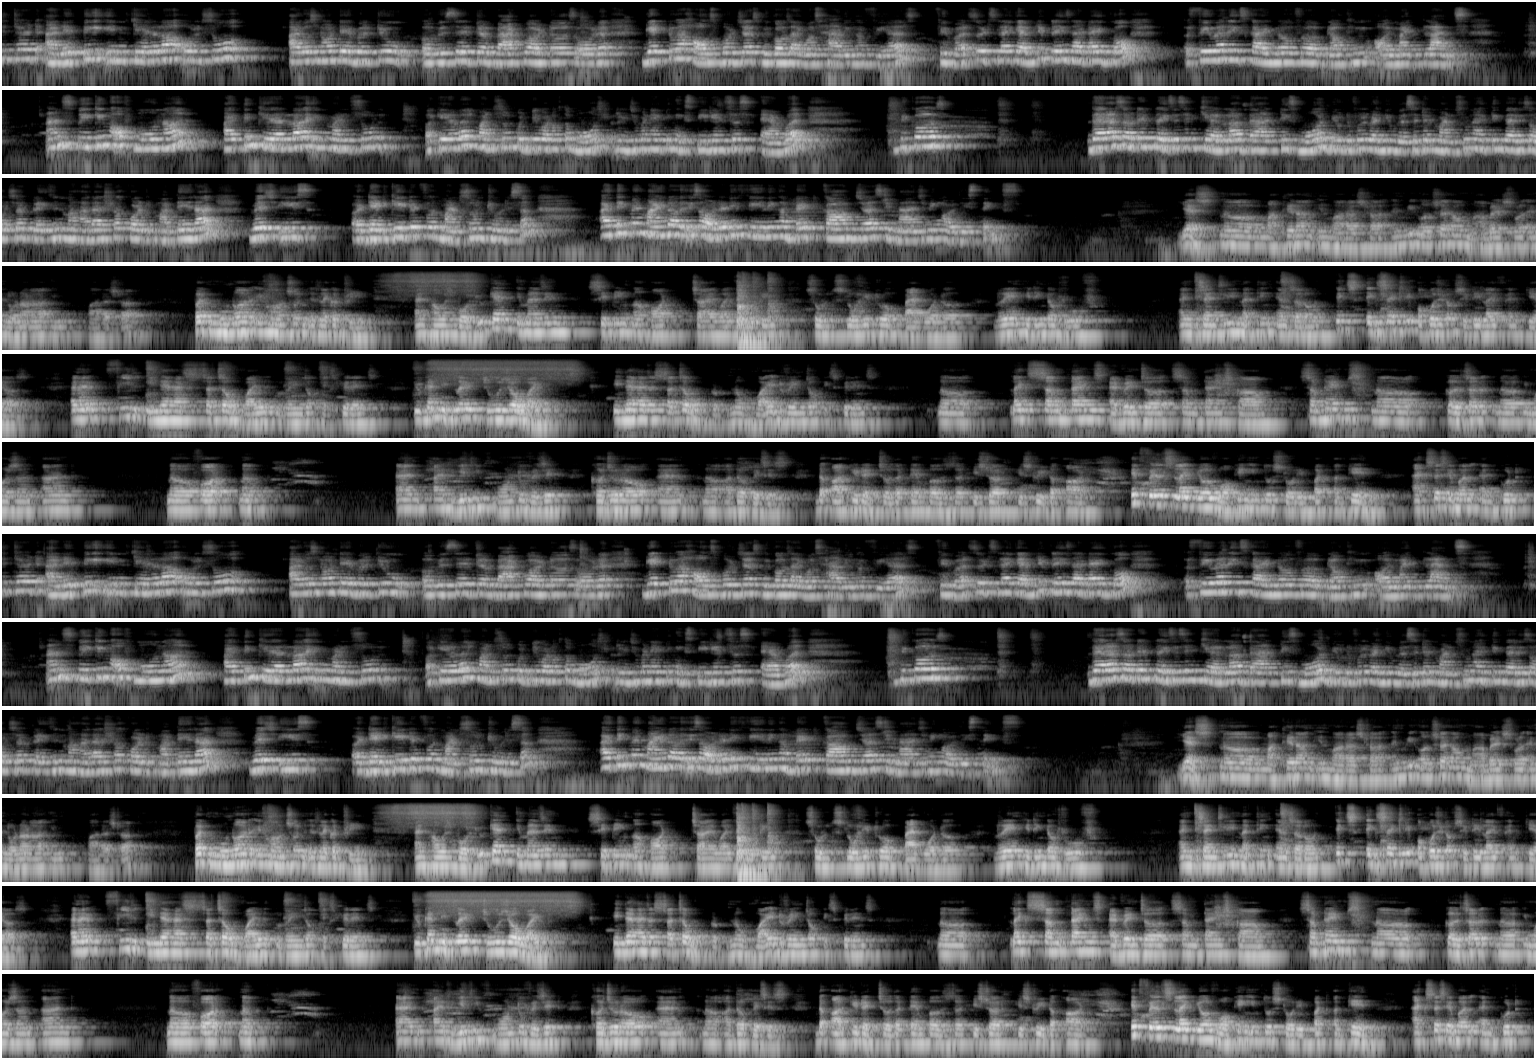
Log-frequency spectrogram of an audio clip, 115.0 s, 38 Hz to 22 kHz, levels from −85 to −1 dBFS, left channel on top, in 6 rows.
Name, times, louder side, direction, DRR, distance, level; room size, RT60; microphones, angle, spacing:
voice 1, 0.0-3.0 3.6-11.3 11.7-14.4 14.8-18.6 19.7-21.5 21.9-23.9 24.5-29.7 30.3-31.5 32.7-42.2 42.7-45.5 45.8-50.8, left 2 dB, 50° left, -8 dB, 0.8 m, -25 dB
voice 2, 53.0-58.3 58.6-59.2 59.9-64.6 64.9-65.9 66.2-67.3 67.6-69.5 69.9-71.2 72.2-77.0 77.6-81.3 81.9-84.0 84.3-87.6 88.4-88.8 89.3-92.6 92.9-94.4 94.8-96.8 97.9-99.8 100.8-102.9 103.2-105.7 106.0-113.0 113.5-114.9, right 2 dB, 35° right, 5 dB, 0.3 m, -26 dB
5.1 x 2.1 x 2.3 m, 0.82 s
head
